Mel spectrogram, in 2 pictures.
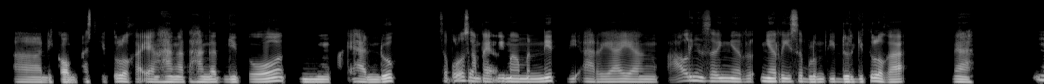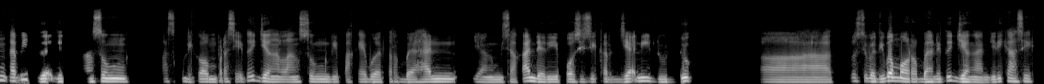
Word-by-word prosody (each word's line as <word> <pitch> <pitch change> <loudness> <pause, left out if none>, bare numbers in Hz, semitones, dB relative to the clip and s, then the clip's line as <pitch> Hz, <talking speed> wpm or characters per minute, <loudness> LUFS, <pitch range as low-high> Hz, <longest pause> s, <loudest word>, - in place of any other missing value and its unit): eee, 115 -1 -3
dikompres 115 +2 -1
gitu - - -18
loh, 130 - +2
Kak, - - -6
yang 120 -2 0
hangat-hangat 120 -1 +1
gitu, 120 +7 +2 0.2
mmm, 115 -1 +1
pakai 125 - -14
handuk 130 +7 +4 0.4
10 175 - -3
sampai 140 -4 -1
5 140 -1 +3
menit 130 +5 +3
di 130 +1 -10
area 125 0 -3 0.2
yang 120 -1 -3
paling 175 0 -3
sering 150 -2 +1
nyer 135 -2 +1 0.2
nyeri, 140 -1 +4
sebelum 125 -3 0
tidur 125 -1 +2
gitu 125 +6 0
loh, 135 - +4
Kak. 120 +2 0 0.5
Nah 115 -2 +1 0.7
mmm, 195 -3 -1
tapi 160 +8 +2
juga 140 -1 +5
jangan 135 - -3
langsung 140 +1 +5 0.5
pas 130 - -13
dikompres 130 +1 -2
itu, - - -6
jangan 130 -6 +1
langsung 120 0 -1
dipake 115 0 -7
buat 115 -1 -1
rebahan, 120 +2 0 0.2
yang 110 -3 -3
misalkan 115 +8 +1
dari 120 -1 +2
posisi 120 0 -3
kerja 125 +2 -1
nih, 160 0 +5
duduk, 120 +6 +2 0.7
eee, 110 -1 -3 0.2
terus 155 0 -9
tiba-tiba 135 +4 +5
mau 145 -3 +6
rebahan, 125 0 0
itu 180 - -3
jangan, 120 -7 +2
jadi 125 +5 -1
kasih 140 -2 -1
125 Hz, 165 wpm, -22 LUFS, 115-140 Hz, 0.7 s, mau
